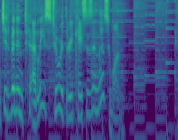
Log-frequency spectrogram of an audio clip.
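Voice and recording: This is reading aloud in a natural voice, with ordinary pitch variation.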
